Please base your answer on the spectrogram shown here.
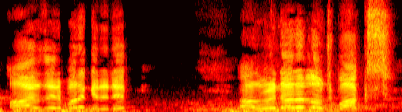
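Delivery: high, garbled Manchester gibberish; mock Manchester accent. Cab driver giving directions to baffled American, mock Manchester accent. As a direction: babble like an incomprehensible Manchester cabbie. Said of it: "maybe it was a Manchester accent".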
